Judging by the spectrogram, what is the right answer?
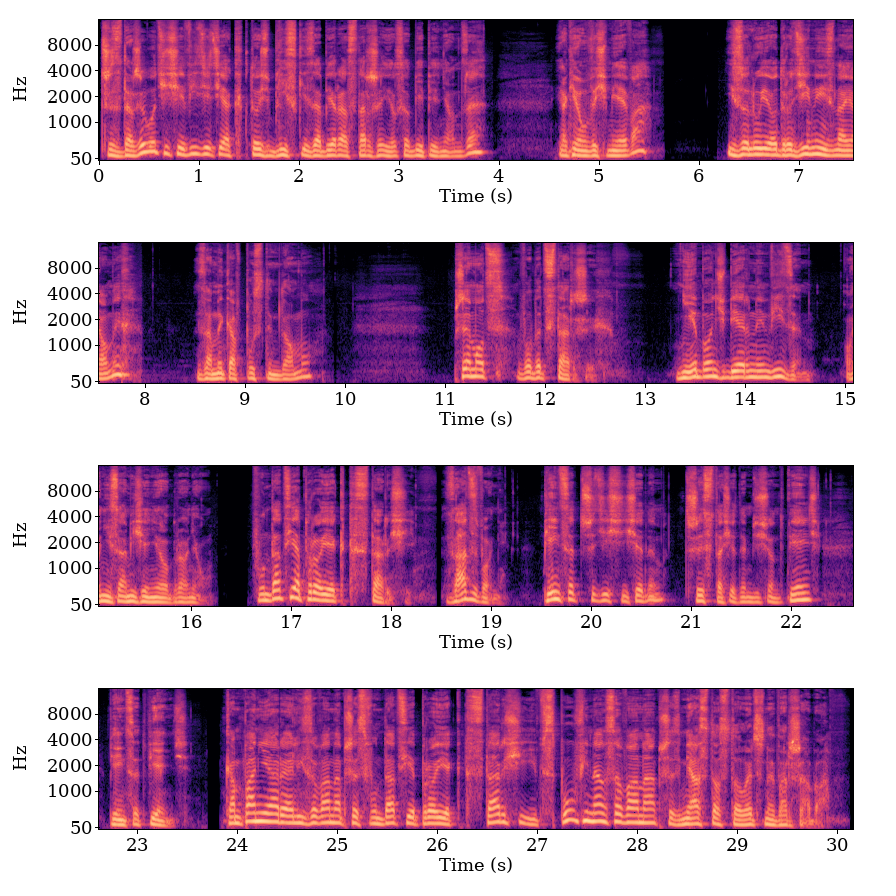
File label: Radio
